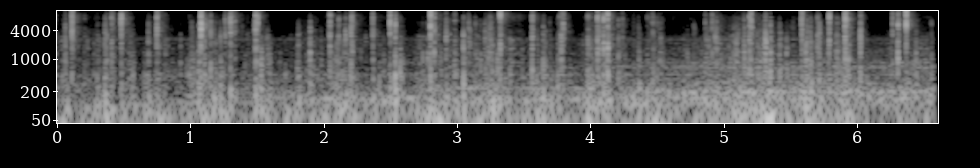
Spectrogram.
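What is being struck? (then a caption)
Thin clear plastic zip-top bag. An empty, thin, clear plastic zip-top bag is held up and crinkled with the fingers for about seven seconds. It makes a steady stream of quick, sharp, bright crackles over a soft rustling bed, with no ring after each crinkle.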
